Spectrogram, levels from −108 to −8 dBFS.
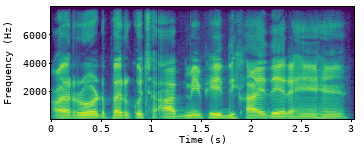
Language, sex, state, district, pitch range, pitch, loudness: Hindi, male, Jharkhand, Ranchi, 105-125 Hz, 115 Hz, -17 LUFS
